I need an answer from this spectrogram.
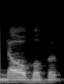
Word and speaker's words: Nobel: Look up Steve Nobel, or I think he pronounces it Steve Noble, but spells it Steve Nobel.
